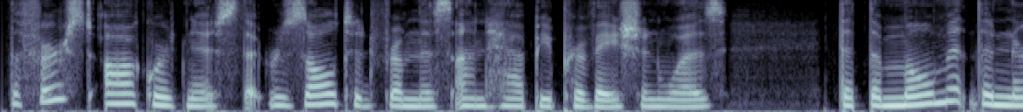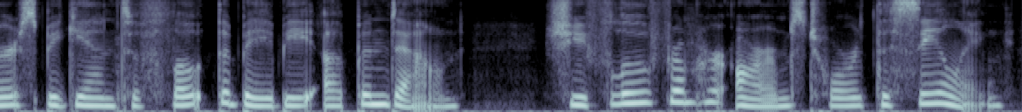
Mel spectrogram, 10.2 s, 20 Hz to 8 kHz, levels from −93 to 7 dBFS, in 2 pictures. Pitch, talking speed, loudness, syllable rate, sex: 220 Hz, 180 wpm, -17 LUFS, 4.9 syllables/s, female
